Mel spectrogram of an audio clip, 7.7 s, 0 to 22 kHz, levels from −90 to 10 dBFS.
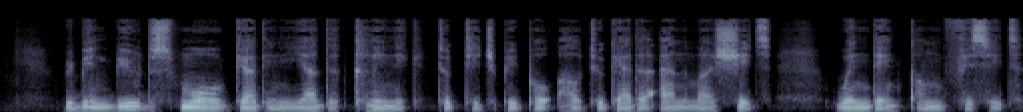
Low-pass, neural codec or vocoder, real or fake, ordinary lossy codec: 10.8 kHz; codec, 16 kHz in and 24 kHz out, 0.4 kbps, LongCat-Audio-Codec, two codebook decoder; fake; MP3, 48 kbps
